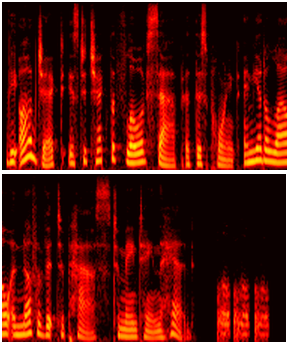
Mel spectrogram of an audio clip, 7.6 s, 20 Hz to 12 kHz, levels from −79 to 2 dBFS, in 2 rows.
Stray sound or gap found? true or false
true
